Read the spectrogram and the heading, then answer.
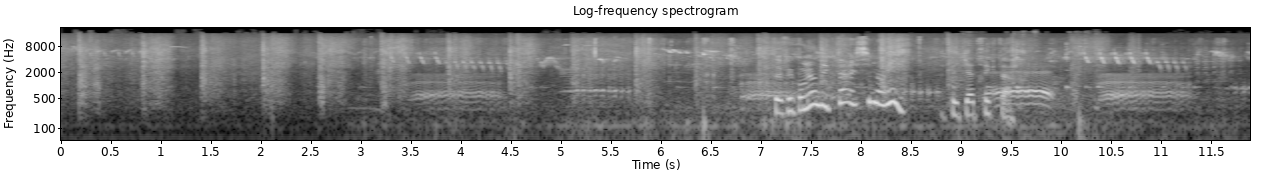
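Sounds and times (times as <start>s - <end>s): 
goats bleating: 3.4s - 5.8s, 6.8s - 11.4s
speech: 7.1s - 9.7s.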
